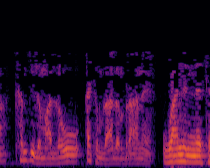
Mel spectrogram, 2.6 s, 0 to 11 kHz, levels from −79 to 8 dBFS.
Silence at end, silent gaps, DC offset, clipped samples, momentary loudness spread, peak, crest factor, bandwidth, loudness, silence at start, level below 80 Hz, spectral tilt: 0 s; none; under 0.1%; under 0.1%; 11 LU; -12 dBFS; 16 dB; 4 kHz; -28 LUFS; 0 s; -64 dBFS; -11.5 dB/octave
